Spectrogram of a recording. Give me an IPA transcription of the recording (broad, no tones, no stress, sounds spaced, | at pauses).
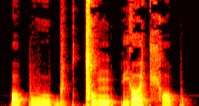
ɔ p β u b ə c ǀ ʊ ŋ ɪ p j ʌ t͡ʃʰ ɔ p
